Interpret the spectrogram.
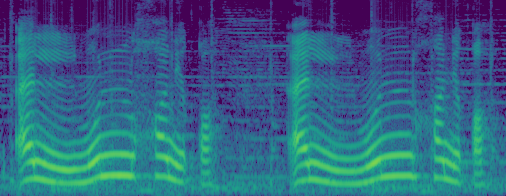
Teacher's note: Terus kalau huruf nun sukun ketemu atau tanwin ketemu huruf kha, yaitu juga huruf yang terakhir di bagian paling atas bagian tenggorokan, juga ilhar bacanya kalau di dalam satu kata al-munkhaniqah, al-munkhaniqah.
